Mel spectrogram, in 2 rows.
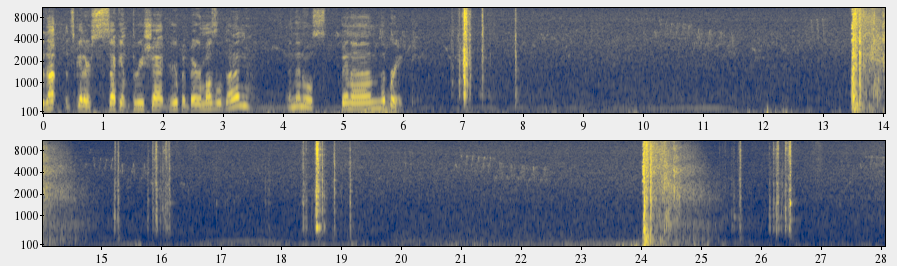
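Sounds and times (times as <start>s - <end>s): sharp clicks: 6.8s - 8.0s, 15.2s - 16.2s, 17.8s - 19.3s, 24.0s - 26.6s
rifle shot: 13.5s - 14.8s, 24.0s - 25.4s.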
